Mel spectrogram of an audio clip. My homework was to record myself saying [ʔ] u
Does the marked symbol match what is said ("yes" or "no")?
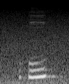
yes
